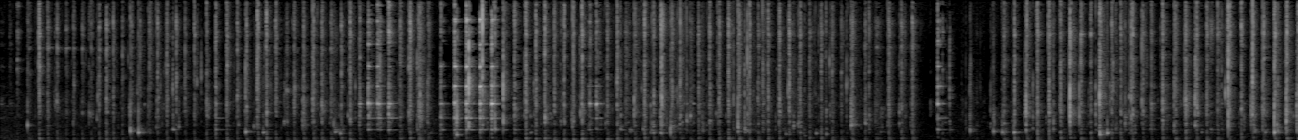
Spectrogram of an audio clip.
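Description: Wire whisk beating raw eggs in a ceramic bowl: rapid, steady clicking and tapping of the wire against the bowl, with a brief pause about nine seconds in.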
